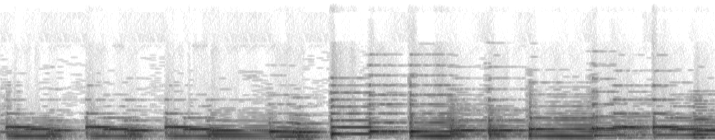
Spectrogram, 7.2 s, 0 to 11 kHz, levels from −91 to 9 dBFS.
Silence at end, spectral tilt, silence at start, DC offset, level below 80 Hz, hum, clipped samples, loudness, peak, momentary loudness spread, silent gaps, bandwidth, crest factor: 0 s; -7.5 dB/octave; 0 s; under 0.1%; -62 dBFS; none; under 0.1%; -16 LUFS; -2 dBFS; 4 LU; none; 7.2 kHz; 14 dB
